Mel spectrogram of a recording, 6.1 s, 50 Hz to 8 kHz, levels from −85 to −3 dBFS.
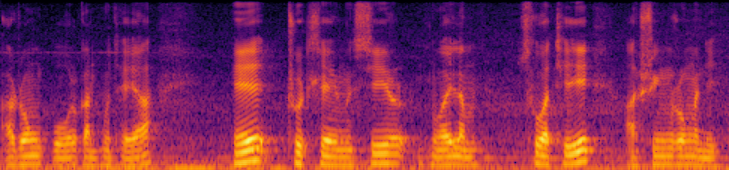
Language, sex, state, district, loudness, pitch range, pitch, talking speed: Mizo, male, Mizoram, Aizawl, -19 LUFS, 95-110 Hz, 105 Hz, 160 wpm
